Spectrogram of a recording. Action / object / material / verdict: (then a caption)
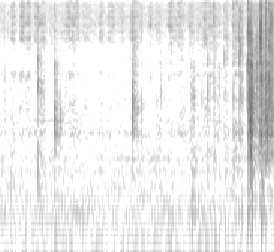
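scrape / graphite pencil on a paper notebook page / paper / none. A graphite pencil tip scratches across the page of an open lined paper notebook lying flat on a fabric surface, writing words in a list while a hand with long pink nails holds the page. Soft, dry, bright scratching strokes come in short, irregular bursts over quiet paper hiss. The strokes grow denser and louder toward the end.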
